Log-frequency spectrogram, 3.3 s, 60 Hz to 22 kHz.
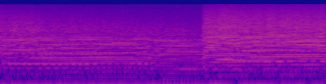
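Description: Front-mounted Panoz V8 in an LMP1 prototype race car revs loudly and continuously, a dense steady engine drone that steps up in intensity partway through, heard alone without talk.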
